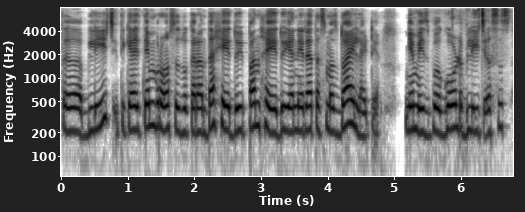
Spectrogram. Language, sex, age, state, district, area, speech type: Kashmiri, female, 30-45, Jammu and Kashmir, Baramulla, rural, spontaneous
